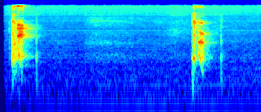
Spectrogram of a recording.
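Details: Hiccups: two sudden, sharp hiccup sounds about two seconds apart in a quiet room, each followed by a short catch.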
